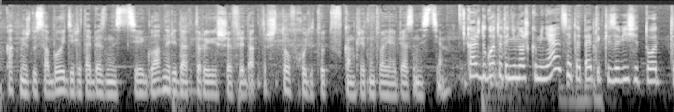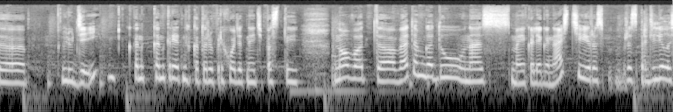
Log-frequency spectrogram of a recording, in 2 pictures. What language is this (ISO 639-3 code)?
rus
